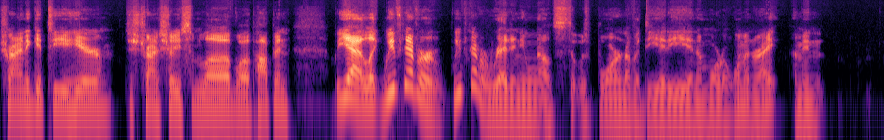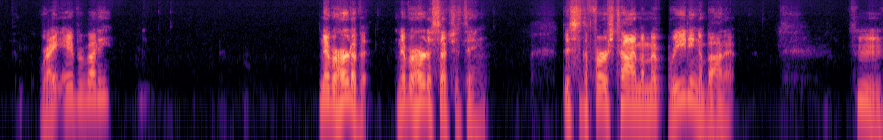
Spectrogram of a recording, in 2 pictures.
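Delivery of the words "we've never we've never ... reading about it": heavy, laid-on sarcasm with swooping sing-song. Reading a text aloud with chat and reacting to it: sarcastic. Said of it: "being sarcastic here".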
